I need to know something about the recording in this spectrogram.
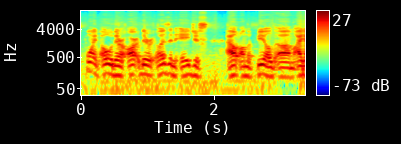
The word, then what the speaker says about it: Aegis: So I'm gonna be saying Aegis from now on, like the word age and then with an S at the end.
